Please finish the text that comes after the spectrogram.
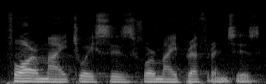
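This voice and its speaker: A man from Nepal in his thirties with a Nepali accent, a guest talking through his experiences in a casual interview, pausing often and filling gaps with "uh" and "you know". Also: medium pitch, little pitch movement, vocal fry, warm tone. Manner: thoughtful, hesitant, many fillers like "uh" and "you know". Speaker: podcast guest.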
